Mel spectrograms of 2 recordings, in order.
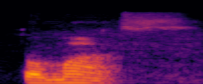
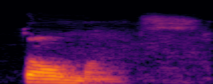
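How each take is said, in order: First: "Tomás" with the weight on MÁS; stress on last syllable. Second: TO punched in "Tomás", as in the verb tomas; stress on first syllable. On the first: Teacher has students compare the name, MÁS stressed in "Tomás". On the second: Teacher compares verb with name, TO stressed in "Tomás". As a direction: hit TO in "Tomás", let the end fall. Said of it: "You can compare with Tomás". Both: Shown as a demonstration.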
